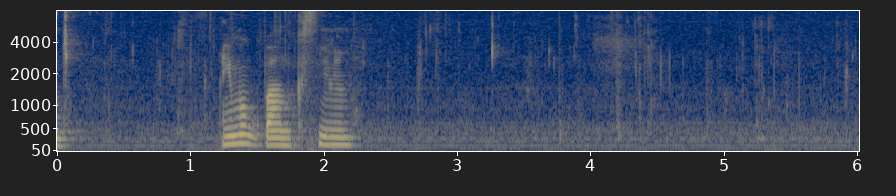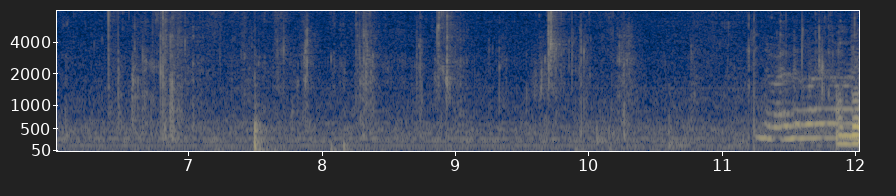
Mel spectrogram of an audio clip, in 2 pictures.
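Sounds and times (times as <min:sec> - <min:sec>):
faint steady hum: 0:00.0 - 0:12.0
chewing and biting crust: 0:02.5 - 0:11.8.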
